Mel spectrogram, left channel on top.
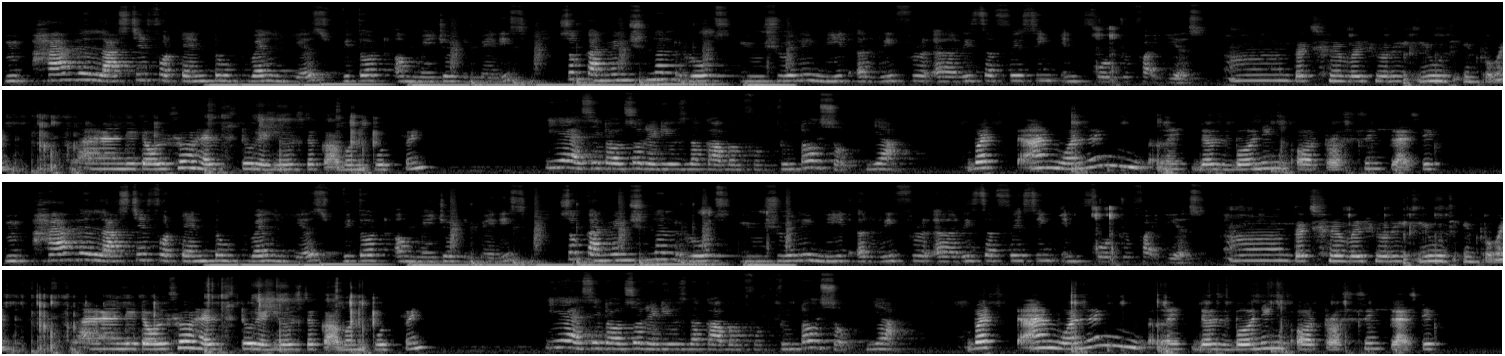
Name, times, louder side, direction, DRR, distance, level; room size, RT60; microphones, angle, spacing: voice 1, 0.0-11.1 11.4-12.0 15.7-16.0 20.4-24.1, equal, 15° left, 0.7 m, -32 dB
sound 1, 2.0-7.9, equal, 25° right, 0.5 m, -33 dB
voice 2, 12.2-19.2 24.7-29.4, right 4 dB, 75° right, 0.8 m, -26 dB
6.1 x 2.1 x 2.5 m
head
